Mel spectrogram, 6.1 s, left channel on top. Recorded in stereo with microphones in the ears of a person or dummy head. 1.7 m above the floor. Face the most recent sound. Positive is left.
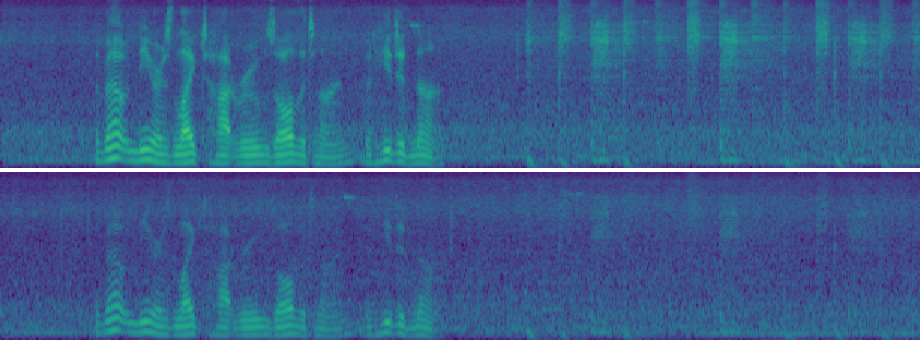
turn(degrees=55)  # may be behind; listen again after turning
